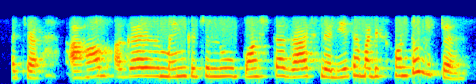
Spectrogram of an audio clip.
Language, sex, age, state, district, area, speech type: Maithili, female, 18-30, Bihar, Saharsa, urban, conversation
